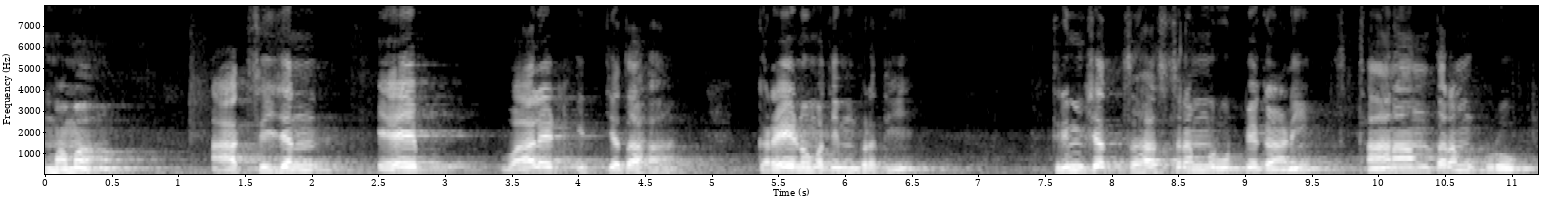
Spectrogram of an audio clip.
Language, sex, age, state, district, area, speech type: Sanskrit, male, 60+, Karnataka, Uttara Kannada, rural, read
